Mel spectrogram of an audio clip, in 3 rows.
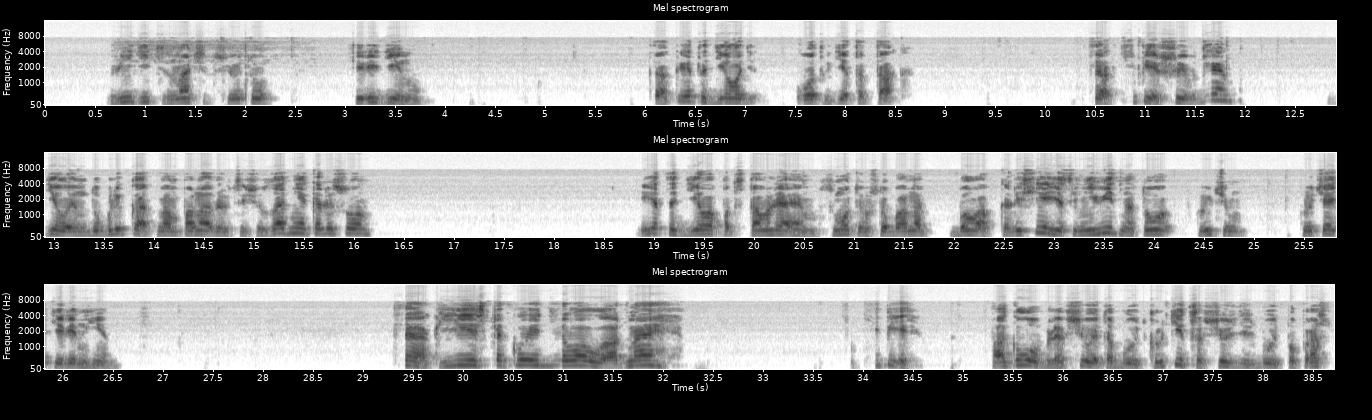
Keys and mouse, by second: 2.2 middle click, 3.5 KP_3, 4.5 shift+middle click, 6.0-7.0 drag, 7.6 click, 7.8-9.5 drag, 10.5 shift+middle click, 11.8 shift+d, 13.5-17.5 drag, 18.3-19.6 drag, 19.8 middle click, 21.1-22.6 middle drag, 24.7 shift+middle click, 29.5 KP_3, 30.7 shift+middle click, 33.7 shift+middle click, 35.1 shift+middle click, 36.2-37.2 middle drag.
